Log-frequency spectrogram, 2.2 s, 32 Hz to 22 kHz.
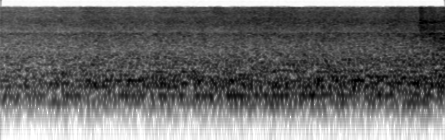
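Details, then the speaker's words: Hackett Mills turbine on its first spin after a rebuild, December 2013, not online, at about 20% speed with oil pressure up. A low rushing hum slowly builds as it picks up speed, even and free of knocks; it is turning over normally. "so pit Mills spinning in the circle first time December 2013"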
